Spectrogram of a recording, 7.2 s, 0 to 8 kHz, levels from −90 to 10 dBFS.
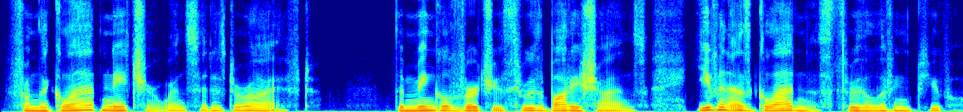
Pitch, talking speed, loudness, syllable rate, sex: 135 Hz, 185 wpm, -18 LUFS, 5.7 syllables/s, male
